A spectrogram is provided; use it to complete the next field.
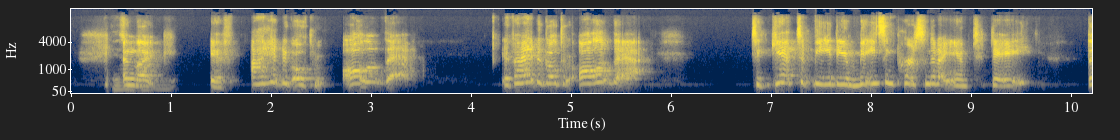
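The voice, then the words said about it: Emotional, choked-up voice. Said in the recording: “I'm sorry that I'm getting emotional”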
